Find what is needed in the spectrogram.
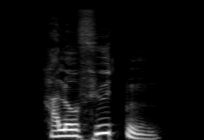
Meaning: inflection of Halophyt: 1. genitive/dative/accusative singular 2. nominative/genitive/dative/accusative plural
- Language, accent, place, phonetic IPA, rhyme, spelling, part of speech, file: German, Germany, Berlin, [haloˈfyːtn̩], -yːtn̩, Halophyten, noun, De-Halophyten.ogg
